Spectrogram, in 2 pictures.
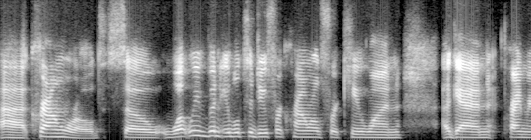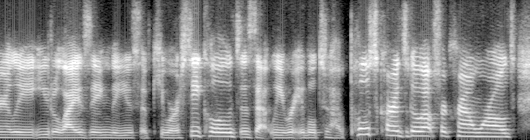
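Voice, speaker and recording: The speech carries lively intonation and has hardly any pauses. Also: woman, fairly low pitch for a woman. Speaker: marketing presenter. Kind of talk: business presentation on a video call. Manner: fast.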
